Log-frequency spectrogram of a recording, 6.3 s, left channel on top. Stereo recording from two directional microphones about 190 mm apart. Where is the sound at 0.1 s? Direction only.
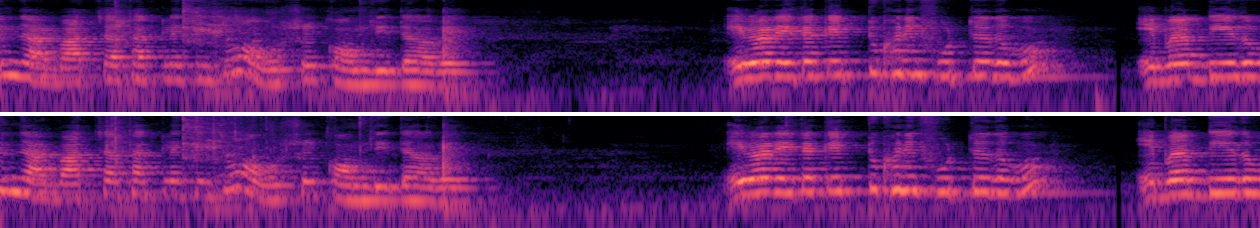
65° right (ahead or behind).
